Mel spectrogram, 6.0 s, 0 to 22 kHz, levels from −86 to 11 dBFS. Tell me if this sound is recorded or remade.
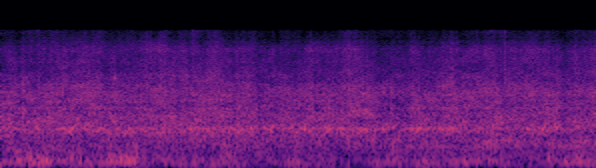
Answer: remade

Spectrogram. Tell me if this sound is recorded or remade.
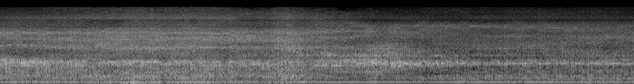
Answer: remade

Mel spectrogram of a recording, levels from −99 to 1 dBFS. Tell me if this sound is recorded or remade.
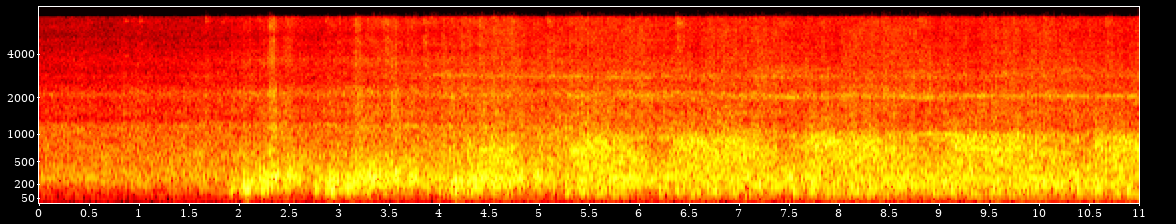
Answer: recorded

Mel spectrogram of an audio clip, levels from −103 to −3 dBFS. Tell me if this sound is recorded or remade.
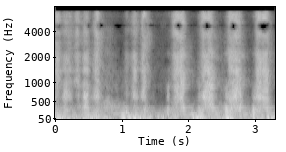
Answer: remade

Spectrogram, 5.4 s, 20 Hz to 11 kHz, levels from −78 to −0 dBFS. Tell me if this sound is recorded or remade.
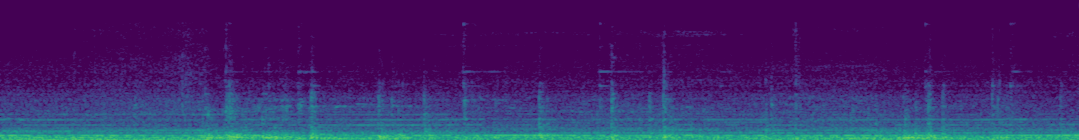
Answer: recorded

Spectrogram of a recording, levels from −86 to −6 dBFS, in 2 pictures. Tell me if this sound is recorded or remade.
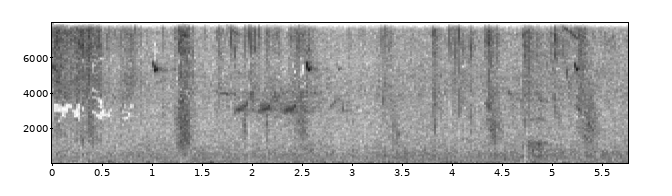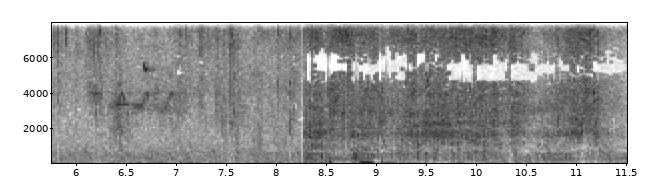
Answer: recorded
